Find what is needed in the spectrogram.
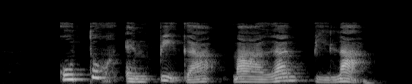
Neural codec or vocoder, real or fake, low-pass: none; real; 7.2 kHz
